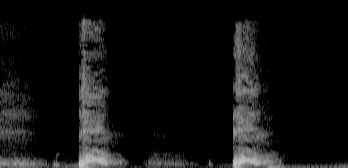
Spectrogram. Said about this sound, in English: Excuse me, I just had to cough.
